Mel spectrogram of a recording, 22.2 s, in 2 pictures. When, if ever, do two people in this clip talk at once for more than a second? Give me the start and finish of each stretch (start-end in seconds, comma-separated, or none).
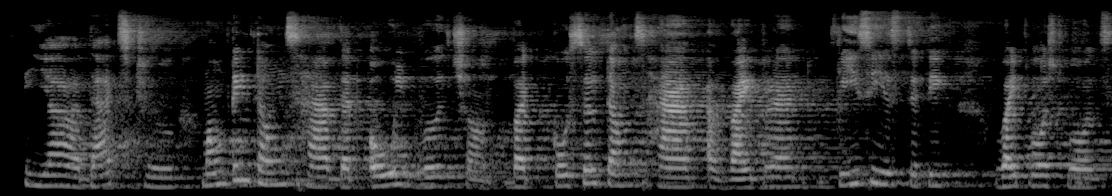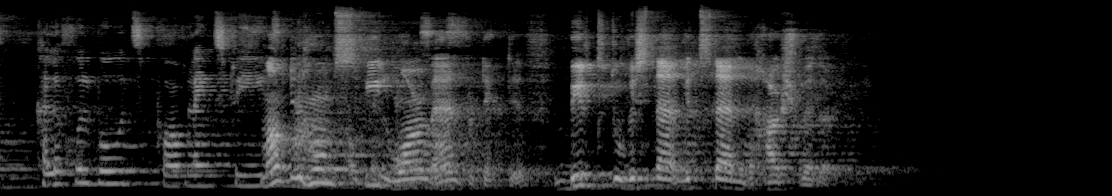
13.7-15.7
